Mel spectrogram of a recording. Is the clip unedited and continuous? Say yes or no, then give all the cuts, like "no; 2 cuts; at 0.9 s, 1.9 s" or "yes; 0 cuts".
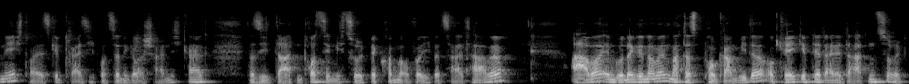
yes; 0 cuts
